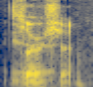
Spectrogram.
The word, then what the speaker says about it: Saoirse: You say Saoirse. Saoirse Ronan. Chlamydia. I think. It rhymes with inertia. It rhymes with inertia. Saoirse. That's right, Saoirse. So Saoirse Ronan, she's got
